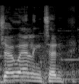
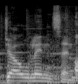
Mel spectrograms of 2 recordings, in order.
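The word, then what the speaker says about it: Joelinton: Joe Ellington is our Brazilian researcher, and he wrote, Joe Linton is pronounced Joe Ellington. It's not pronounced Joe Linton.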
